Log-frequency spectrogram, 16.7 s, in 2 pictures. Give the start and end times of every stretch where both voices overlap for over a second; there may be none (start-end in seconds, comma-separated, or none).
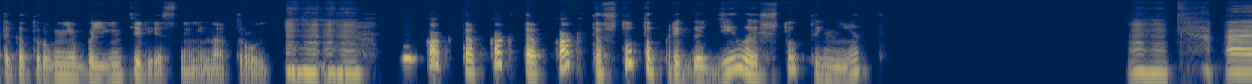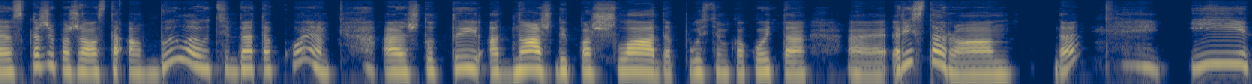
none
